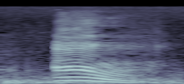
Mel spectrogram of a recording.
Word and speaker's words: Aang: salah kali ini nasahnya oh cara bacanya Eng P itu kan film avatarak Aang Anjir yang selama ini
